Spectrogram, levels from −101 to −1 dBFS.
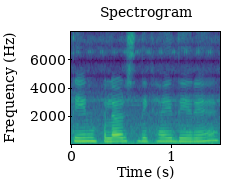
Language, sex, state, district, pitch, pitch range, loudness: Hindi, female, Uttar Pradesh, Budaun, 235 Hz, 230-240 Hz, -28 LUFS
